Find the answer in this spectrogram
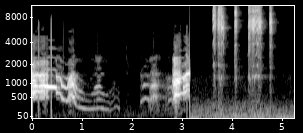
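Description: A dog gives a wavering howl that slides down in pitch, then two short yelping bursts, followed by a run of sharp, high clicks or taps.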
